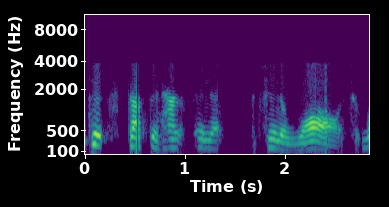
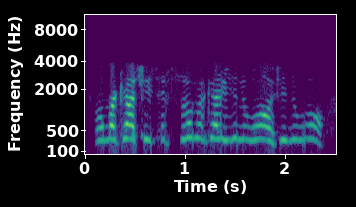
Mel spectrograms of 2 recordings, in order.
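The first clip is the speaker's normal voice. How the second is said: very high, hushing as it goes; mock astonishment; 14 semitones higher, 4 dB quieter than usual. Passer-by realizing she's in the wall, high mock astonishment. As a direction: gasp it out in put-on falsetto.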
